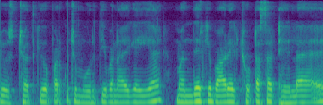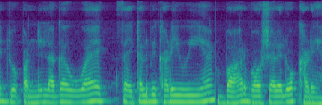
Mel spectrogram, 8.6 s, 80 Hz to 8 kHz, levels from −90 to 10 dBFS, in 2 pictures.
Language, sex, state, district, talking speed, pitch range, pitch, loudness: Hindi, male, Bihar, Supaul, 230 wpm, 135-145 Hz, 140 Hz, -18 LUFS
